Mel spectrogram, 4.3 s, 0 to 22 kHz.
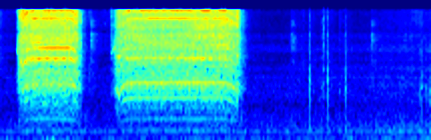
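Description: Makita 18V LXT cordless impact driver, powered by a Parkside X20 battery through an adapter, spinning freely with no load. It gives two trigger pulls: a short burst, then a longer run of about a second and a half. Each time the motor whines up to speed and winds down when released.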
